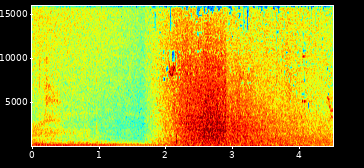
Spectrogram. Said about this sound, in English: The prison is right there to my right, and I'm looking down at the water. A few seagulls in the water flying around. It's coming up. And it got like a little itty-bitty wave that'll come up. Watch this.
